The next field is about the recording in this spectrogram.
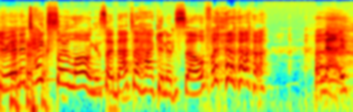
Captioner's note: laughing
